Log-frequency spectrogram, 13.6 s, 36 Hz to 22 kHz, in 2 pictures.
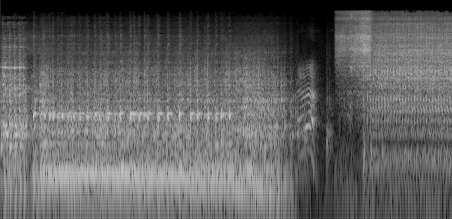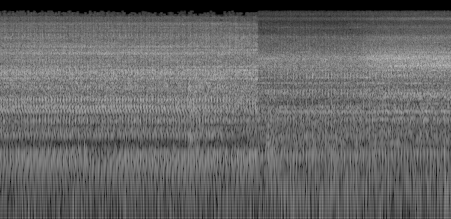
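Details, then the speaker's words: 1970s Wetco Wetbike that sat 25 years, carbs on, no throttle cable fitted (carb set up for a boat cable): harsh chugging at about four beats a second cuts out with a backfire pop, then picks back up ragged. "probably should have swapped over those carb parts on the side since this one's set up for a boat cable and there's another backfire"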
